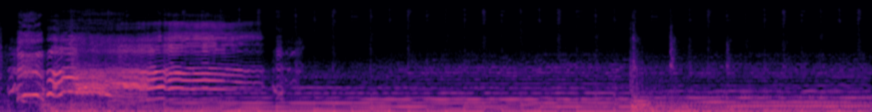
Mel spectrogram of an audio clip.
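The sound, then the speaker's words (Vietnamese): An infant wails loudly for about two and a half seconds, then the crying stops and a low, steady droning hum with faint regular ticks carries on to the end. “tiếng trẻ thơ vang vẳng bên tai hàng đêm”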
